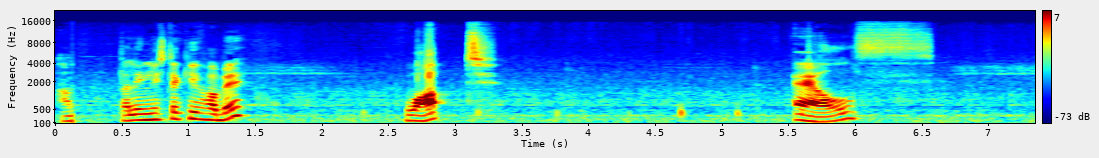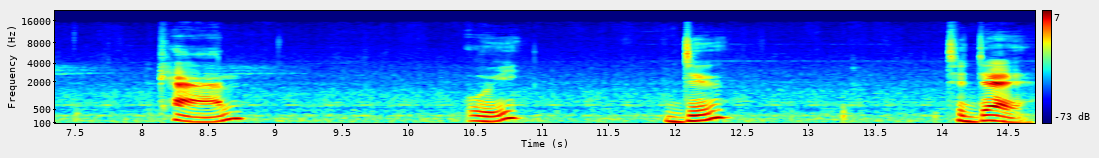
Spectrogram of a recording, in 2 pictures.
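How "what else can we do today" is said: each word set apart with long pauses. Shown as a demonstration. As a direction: build the sentence one word at a time. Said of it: "teacher builds the sentence word by word". (এক এক শব্দ করে থেমে থেমে বলা)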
